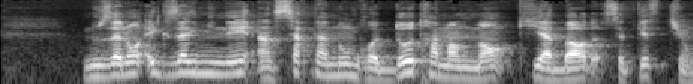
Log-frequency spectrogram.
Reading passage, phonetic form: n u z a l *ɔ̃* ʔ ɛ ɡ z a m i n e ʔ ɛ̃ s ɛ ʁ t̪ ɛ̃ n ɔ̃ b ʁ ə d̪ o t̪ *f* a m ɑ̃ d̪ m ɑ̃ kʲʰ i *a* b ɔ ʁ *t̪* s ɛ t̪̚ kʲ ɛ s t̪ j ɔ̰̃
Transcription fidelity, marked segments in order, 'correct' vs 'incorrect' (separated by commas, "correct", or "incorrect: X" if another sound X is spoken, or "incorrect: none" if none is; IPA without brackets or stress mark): correct, incorrect: χ, correct, incorrect: d̪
